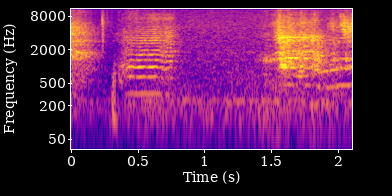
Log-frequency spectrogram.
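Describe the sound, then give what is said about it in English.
A baby makes a short, wavering goat-like bleat, imitating a billy goat, followed by a brighter, breathier vocal burst, with no one talking. “Do you hear my baby making a billy goat sound in the background, by the way?”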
